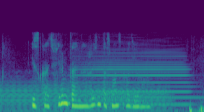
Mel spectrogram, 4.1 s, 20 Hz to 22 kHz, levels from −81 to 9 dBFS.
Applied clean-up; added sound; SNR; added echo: none; Brass instrument + Bowed string instrument; 9 dB; none.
